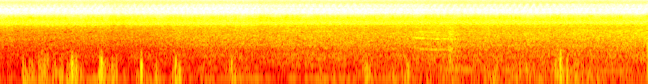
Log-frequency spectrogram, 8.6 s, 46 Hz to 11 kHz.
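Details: Hidden cicadas on a summer day, 4 August 2017, keep up an unbroken shrill buzzing chorus with a slight pulsing texture, over a scatter of soft low knocks and a brief faint tone midway.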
